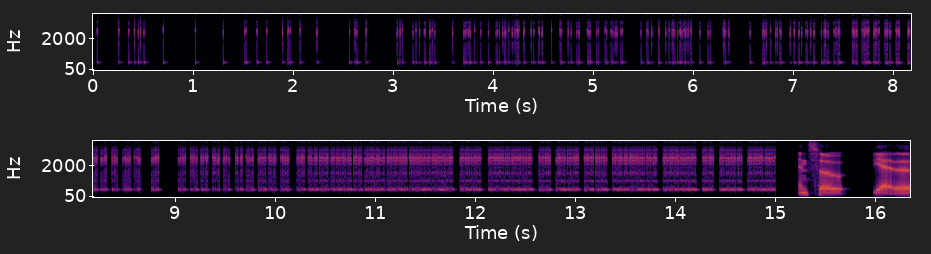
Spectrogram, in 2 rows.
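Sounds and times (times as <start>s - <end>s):
Geiger counter clicking: 0.0s - 15.1s
speech: 15.2s - 16.3s.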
